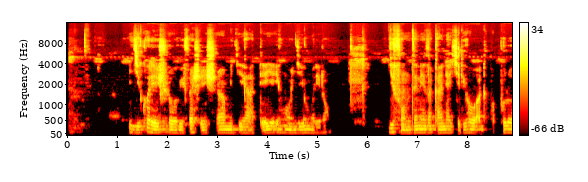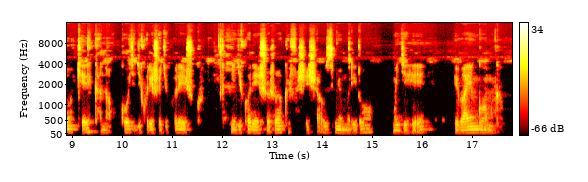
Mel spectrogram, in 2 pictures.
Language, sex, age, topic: Kinyarwanda, male, 18-24, government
